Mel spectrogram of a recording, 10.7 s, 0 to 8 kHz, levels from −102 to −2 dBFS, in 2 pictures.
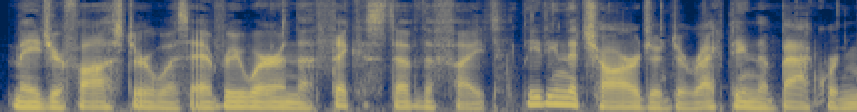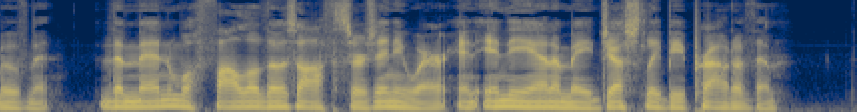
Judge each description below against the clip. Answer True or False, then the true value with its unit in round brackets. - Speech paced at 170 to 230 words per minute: True (185 wpm)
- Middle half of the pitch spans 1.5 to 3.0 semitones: True (2.5 semitones)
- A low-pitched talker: True (95 Hz)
